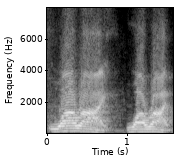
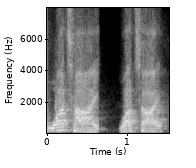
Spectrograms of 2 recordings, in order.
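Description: First: The t in 'what' is a quick flap. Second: The t in 'what' is a clear t. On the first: "decimos what I" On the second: "en vez de decir what I"

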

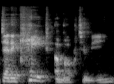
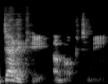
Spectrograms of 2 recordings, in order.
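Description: First: The stress falls on the 'cate' syllable. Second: The stress falls on the first syllable 'ded'. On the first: The speaker calls it wrong. "You don't" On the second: The speaker calls it right.

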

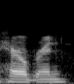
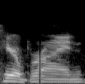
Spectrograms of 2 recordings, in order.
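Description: First: The last syllable rhymes with 'bin'. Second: The last syllable rhymes with 'brine'. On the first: The speaker calls it wrong. "not Herobrine" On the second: The speaker calls it right. "I think technically is Herobrine"

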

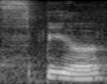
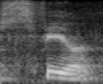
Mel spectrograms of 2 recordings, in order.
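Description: First: The word begins with an sp sound. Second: The word begins with an sf sound. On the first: The speaker calls it wrong. "they see the S and the P and they'll say spear, but it's not spear" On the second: The speaker calls it right. "make sure you say it S, F, S, F, ear"

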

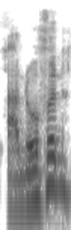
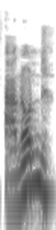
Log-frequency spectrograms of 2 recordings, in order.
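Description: First: A v sound comes before the final n. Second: No v sound comes before the final n. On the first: The speaker calls it right. "I got told by Christopher Hughes that it's Annwfn" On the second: The speaker calls it wrong. "not Annwn"

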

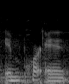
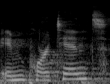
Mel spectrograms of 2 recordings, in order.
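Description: First: The middle T is swallowed, not released. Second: The middle T is clearly pronounced. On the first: "I say important" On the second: "Instead of saying important"

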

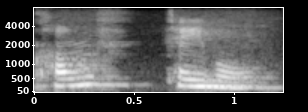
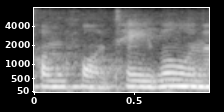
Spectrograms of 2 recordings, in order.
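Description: First: The middle 'or' vowel is dropped entirely. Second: The middle 'for' syllable is fully pronounced. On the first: The speaker calls it right. "มันต้องออกเสียงว่า ... ตรงนี้ไม่ต้องออกเสียงนะคะออกเสียงแค่ comf แล้วก็ table" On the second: The speaker calls it wrong. "ห้ามอ่านว่า"

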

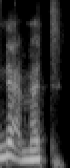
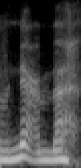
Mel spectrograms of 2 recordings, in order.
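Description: First: The word ends with a t sound. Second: The word ends with a soft h sound. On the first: The speaker calls it wrong. "they say ni'mat" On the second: The speaker calls it right. "So instead of ni'mah"

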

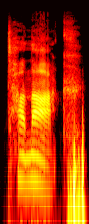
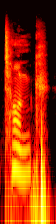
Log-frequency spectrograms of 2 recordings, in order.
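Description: First: The acronym has vowels added, giving two syllables. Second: The acronym is said as one short syllable. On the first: The speaker calls it right. "You put the letter A in between each consonant" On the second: The speaker calls it wrong. "they're not saying tunk"

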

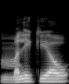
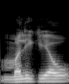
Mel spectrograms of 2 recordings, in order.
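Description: The two takes are said the same way.

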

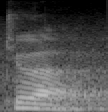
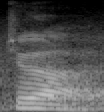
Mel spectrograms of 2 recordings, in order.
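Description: First: The vowel glides from oo into uh. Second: The same.

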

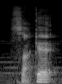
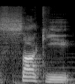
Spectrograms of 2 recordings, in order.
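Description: First: It is said with a Japanese-sounding pronunciation. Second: It is said with an English-sounding pronunciation. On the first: "whereas the Japanese pronounce it sake" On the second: "he pronounces the Japanese rice wine as sake"

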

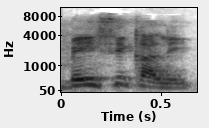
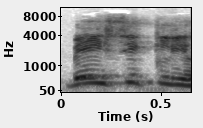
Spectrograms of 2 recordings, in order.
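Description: First: The ending is said as two syllables, ka-li. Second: The ending is said as one syllable, kli. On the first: The speaker calls it wrong. "বারো বছর আমি বলেছি" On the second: The speaker calls it right. "কালি হবে না, এটার উচ্চারণটা ক্লি হবে"

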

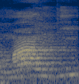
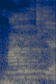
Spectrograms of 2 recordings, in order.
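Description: First: The first vowel is long. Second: The first vowel is short. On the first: It means owning. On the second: It means ruling or having power over.

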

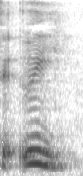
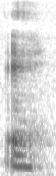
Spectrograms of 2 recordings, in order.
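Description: First: The particle is pronounced as the diphthong 'ui'. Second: The particle is pronounced as the plain vowel 'e'. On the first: "I don't pronounce it as 의" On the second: "I say as 에"

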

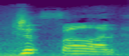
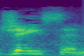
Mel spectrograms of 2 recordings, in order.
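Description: First: The name is said slowly and in full. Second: The name is said quickly and shortened.

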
